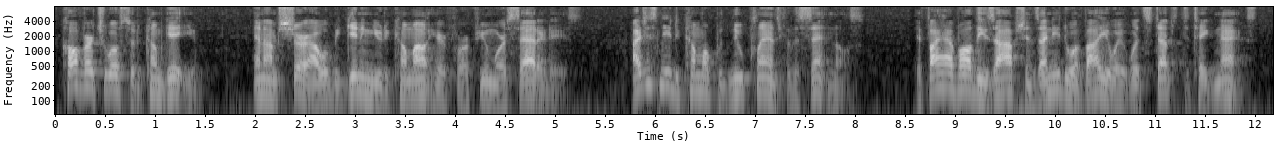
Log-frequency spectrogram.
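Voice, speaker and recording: A man voicing a practical adult female scientist in an audiobook, with a measured, precise, businesslike manner. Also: medium pitch, sing-song, fairly bright tone, husky. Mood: grateful, thoughtful.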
